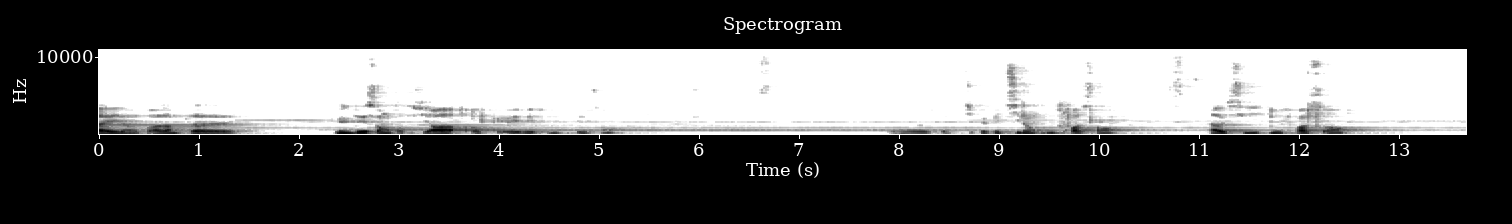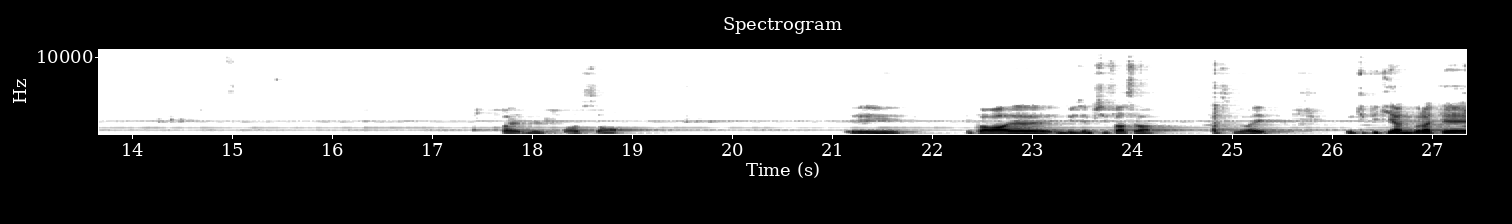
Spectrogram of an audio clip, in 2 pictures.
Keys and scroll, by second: 3.0 KP_1, 3.3 KP_2, 3.5 KP_0, 4.0 KP_1, 8.9 KP_1, 9.3 KP_3, 9.6 KP_0, 11.3 2, 11.8 3, 14.1 KP_0, 17.1 KP_1, 17.3 KP_2, 17.7 KP_3, 19.7 KP_0, 27.0 ctrl+d.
